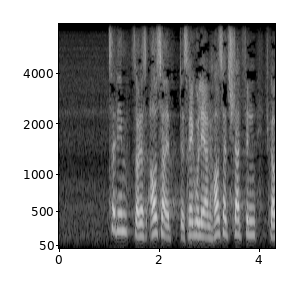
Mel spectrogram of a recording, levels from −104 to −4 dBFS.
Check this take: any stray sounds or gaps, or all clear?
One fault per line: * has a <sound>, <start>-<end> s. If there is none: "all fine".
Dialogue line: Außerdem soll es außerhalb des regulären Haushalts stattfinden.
all fine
